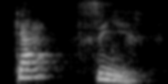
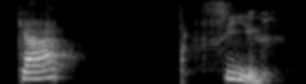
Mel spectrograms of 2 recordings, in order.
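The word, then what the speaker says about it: קציר: A palavra mais usada para colheita em hebraico é catir. Katir. Ela se escreve com a letra cuf, né, que é a raiz, o cuf, o sad e o rech, tá?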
